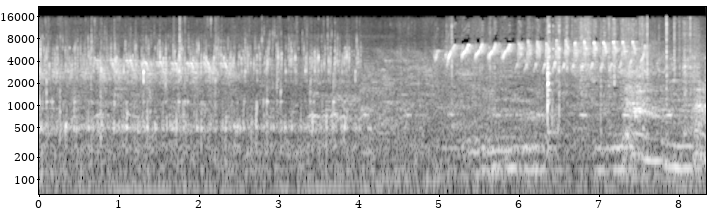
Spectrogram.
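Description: Small birds chirping: a fast run of high chirps, then from about five seconds in a quick, even series of high, falling chirps, about six a second, lasting some two and a half seconds.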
